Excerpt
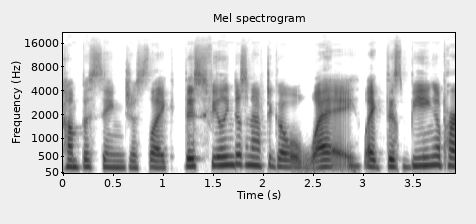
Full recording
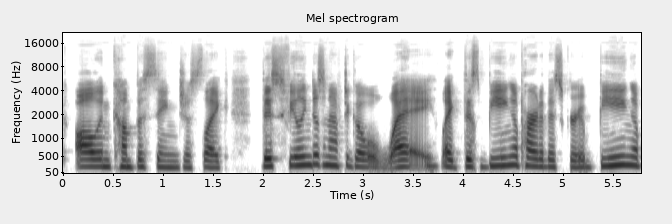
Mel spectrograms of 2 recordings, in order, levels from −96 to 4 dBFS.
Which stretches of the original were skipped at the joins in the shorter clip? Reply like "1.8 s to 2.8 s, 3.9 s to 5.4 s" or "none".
1.6 s to 1.9 s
